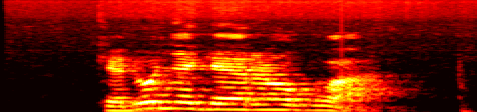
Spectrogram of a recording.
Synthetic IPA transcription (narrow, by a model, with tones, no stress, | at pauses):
ke˨do˦ɲe˦ɡɛ˦ɾɔ˦ɡwa̰˨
